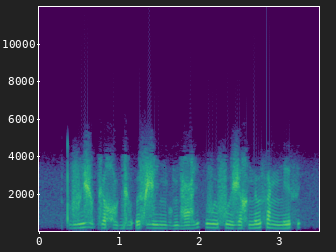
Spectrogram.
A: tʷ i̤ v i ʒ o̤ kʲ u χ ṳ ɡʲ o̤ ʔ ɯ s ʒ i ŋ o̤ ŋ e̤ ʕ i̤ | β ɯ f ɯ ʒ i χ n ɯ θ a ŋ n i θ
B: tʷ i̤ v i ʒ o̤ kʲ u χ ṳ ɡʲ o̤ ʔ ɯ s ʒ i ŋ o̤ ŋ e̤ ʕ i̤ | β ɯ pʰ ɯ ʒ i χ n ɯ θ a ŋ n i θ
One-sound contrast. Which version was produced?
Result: A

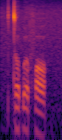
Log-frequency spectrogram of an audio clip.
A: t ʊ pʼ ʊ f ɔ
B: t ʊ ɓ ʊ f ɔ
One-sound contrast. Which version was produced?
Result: B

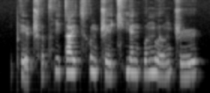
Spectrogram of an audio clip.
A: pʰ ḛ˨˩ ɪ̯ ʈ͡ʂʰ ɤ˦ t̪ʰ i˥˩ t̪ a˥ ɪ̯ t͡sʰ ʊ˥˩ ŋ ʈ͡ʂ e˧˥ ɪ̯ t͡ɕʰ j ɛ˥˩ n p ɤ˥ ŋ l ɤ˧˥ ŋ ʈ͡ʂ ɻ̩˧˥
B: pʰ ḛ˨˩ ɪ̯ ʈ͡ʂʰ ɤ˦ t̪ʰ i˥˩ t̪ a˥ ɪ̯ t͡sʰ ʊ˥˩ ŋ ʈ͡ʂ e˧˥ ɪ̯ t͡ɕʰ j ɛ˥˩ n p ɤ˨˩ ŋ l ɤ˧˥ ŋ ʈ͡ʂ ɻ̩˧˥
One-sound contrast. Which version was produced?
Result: A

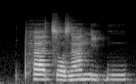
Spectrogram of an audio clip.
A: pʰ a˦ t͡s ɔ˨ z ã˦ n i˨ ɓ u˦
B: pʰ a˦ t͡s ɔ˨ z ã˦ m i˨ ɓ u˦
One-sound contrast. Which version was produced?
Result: A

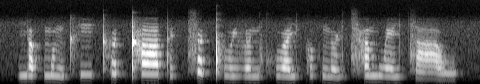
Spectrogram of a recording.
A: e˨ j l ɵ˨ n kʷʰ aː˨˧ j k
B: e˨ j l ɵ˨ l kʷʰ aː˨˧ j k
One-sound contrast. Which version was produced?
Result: A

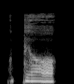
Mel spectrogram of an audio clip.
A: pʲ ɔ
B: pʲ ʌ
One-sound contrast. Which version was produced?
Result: A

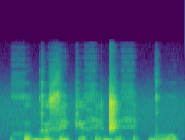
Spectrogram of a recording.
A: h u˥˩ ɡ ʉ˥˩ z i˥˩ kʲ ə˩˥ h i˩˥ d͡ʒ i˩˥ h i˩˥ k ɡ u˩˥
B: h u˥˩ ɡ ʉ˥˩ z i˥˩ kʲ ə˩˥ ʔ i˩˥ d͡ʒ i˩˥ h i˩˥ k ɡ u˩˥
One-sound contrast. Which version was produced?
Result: A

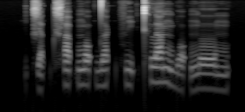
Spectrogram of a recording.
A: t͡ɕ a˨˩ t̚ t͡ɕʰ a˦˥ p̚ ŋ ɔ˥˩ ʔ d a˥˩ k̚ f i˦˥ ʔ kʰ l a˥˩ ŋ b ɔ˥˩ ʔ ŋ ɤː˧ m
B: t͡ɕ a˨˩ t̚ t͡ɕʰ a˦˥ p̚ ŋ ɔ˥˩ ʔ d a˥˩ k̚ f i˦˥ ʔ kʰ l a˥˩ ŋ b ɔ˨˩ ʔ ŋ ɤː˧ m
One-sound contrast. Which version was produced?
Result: B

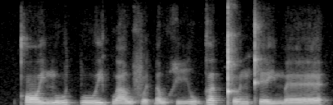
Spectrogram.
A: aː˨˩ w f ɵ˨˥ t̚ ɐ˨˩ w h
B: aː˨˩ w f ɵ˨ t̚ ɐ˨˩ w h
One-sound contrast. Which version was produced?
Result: B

